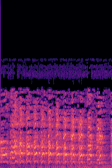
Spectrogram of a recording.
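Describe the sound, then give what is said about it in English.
An Indonesian Laughing Chicken, a long-crowing breed, gives a long crow made of rapid, evenly spaced pulses that sound like cackling laughter, loud, running unbroken for a couple of seconds with no voices. “The Indonesian Laughing Chicken, a breed of long-crowing chickens known for its clarity of its crow.”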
